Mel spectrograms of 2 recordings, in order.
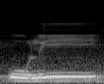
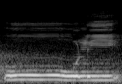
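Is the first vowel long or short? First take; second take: short; long. First: The first vowel is said short. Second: The first vowel is drawn out long. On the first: The speaker calls it right. "pendek u-nya" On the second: The speaker calls it wrong. "bukan uli, tidak begitu"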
